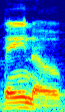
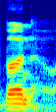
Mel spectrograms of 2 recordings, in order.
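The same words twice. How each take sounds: First: Beno as "bay-no", full ay vowel; long first vowel. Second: Beno as "buh-no", first vowel reduced. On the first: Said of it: "It's not beno". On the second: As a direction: shrink the start of beno to a quick "buh". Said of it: "I've got a vocal shiva here". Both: Shown as a demonstration.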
